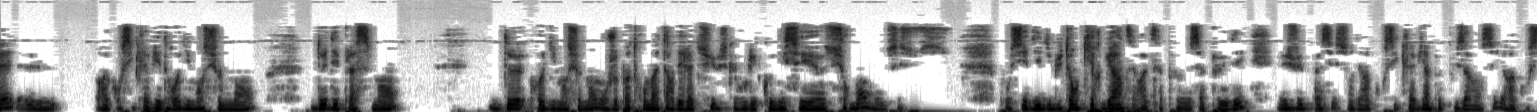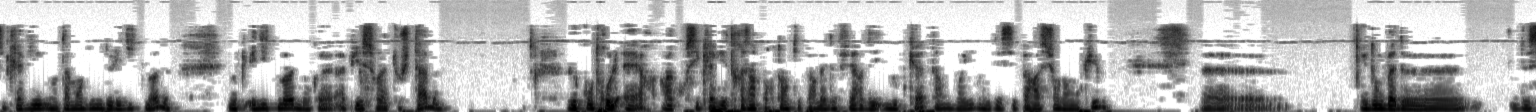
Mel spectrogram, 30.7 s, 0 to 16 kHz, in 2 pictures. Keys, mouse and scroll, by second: 0.3 s, 2.9 g, 3.8-5.6 drag, 4.5 s, 6.6-8.6 drag, 16.7 Tab, 17.9 Tab, 18.6 Tab, 21.5 ctrl+r, 25.0-26.7 drag, 25.8 s.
